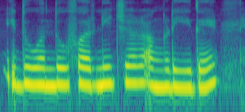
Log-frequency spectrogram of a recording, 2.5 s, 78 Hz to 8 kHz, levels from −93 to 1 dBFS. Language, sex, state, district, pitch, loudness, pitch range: Kannada, female, Karnataka, Bidar, 245 Hz, -10 LUFS, 235-255 Hz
